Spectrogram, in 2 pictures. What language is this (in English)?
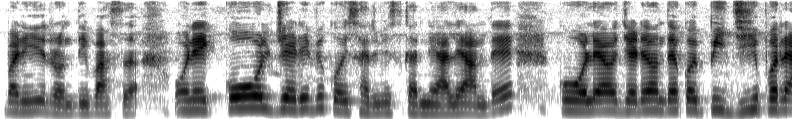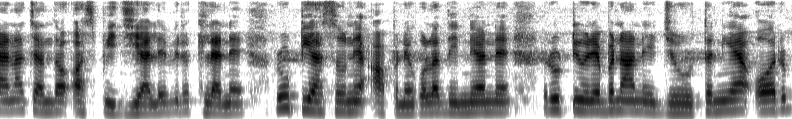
Dogri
